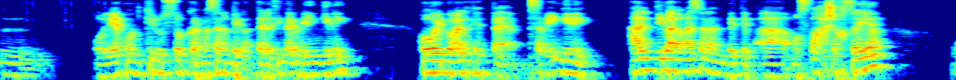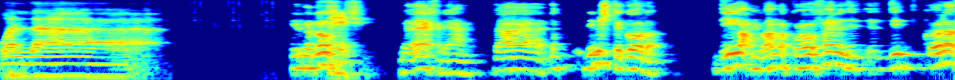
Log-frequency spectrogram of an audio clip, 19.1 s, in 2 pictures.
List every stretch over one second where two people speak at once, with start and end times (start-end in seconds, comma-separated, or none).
none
